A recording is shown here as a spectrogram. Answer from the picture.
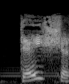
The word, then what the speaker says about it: Teague: Teich, así se pronuncia, ¿no? – Teich, ajá, sí.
